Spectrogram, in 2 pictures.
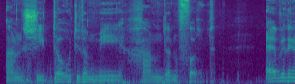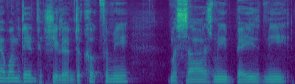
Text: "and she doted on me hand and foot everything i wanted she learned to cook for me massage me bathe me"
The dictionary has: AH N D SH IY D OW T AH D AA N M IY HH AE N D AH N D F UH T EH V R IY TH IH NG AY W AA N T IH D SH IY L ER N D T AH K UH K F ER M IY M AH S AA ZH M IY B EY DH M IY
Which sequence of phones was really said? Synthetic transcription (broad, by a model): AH N SH IY D OW T AH D N M IY HH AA N D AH N F UH T EH V R IY TH IH NG AY W AA N T IH D SH IY L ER N T AH K UH K F ER M IY M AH S AA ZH M IY B EY DH M IY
